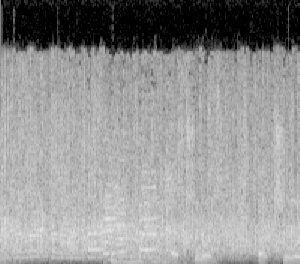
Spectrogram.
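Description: Studio audience applause on a darts TV game show, continuous clapping that runs the whole way under a host's voice speaking over it.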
